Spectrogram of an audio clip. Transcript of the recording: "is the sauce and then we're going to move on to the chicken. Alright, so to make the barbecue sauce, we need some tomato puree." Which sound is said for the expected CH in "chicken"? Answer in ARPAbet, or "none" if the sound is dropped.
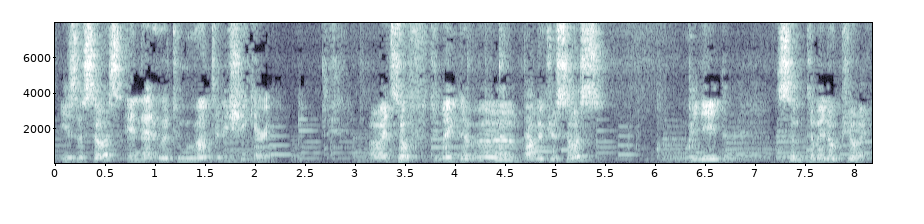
SH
